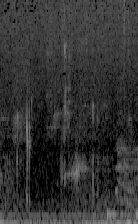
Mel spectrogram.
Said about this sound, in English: Speaking of happy hour, let me get another sip of my Choco Vesa before it gets warm.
